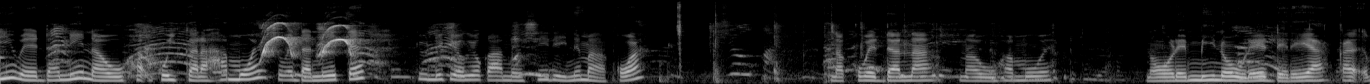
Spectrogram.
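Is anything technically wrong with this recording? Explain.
No, nothing is technically wrong with this speech recording. A careful listen turns up no fault at any point in the clip.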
